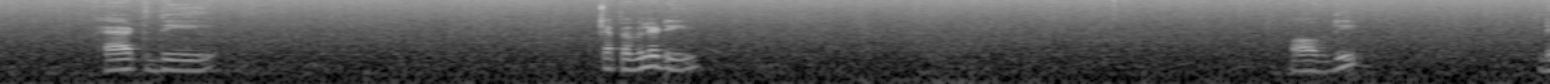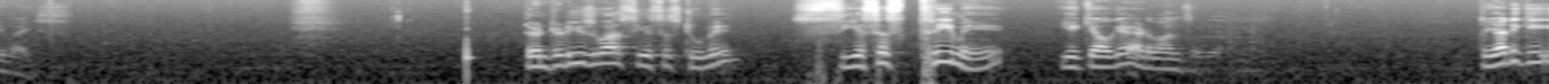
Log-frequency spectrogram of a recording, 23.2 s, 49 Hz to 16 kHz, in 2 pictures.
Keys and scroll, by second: 12.6 ctrl+s.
